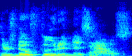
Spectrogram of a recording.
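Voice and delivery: loud, mock, exaggeratedly mean griping. Imitating the other speaker complaining: mock mean caricature of partner. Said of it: "You make me sound, like, really mean".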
